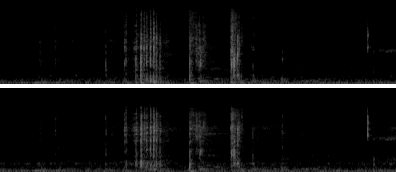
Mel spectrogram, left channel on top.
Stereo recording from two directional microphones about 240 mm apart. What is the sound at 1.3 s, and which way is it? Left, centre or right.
Tearing, left.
